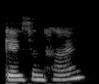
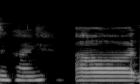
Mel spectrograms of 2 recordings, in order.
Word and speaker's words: Geisenheim: Is it Geisenheim? – Yes. – Did I say it right? – Yes. – Geisenheim.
